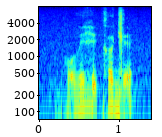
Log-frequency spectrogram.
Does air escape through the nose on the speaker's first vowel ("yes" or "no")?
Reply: no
